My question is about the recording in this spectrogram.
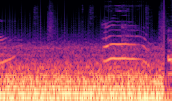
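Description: Steady low road and engine rumble inside a moving car's cabin, with a short hummed voice sound that rises and falls near the end.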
